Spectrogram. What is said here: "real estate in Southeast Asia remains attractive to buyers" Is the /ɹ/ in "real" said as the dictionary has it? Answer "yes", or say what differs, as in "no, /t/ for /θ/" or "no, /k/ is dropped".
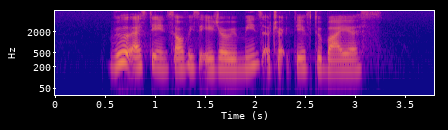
no, /w/ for /ɹ/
